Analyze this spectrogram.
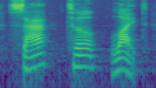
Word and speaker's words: satellite: difficult to pronounce right how many sounds sa till light satellite satellite okay so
